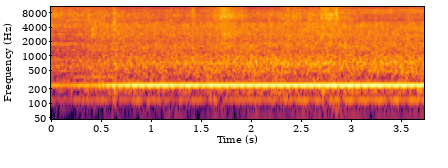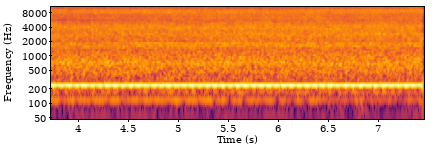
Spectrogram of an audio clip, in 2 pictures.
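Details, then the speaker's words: Central A/C outdoor condenser unit after repair, disconnect plugged back in: steady, even hum with firm low tone and smooth fan rush, no clicks or stalling; condenser runs normally. "well it hasn't blown up yet so I think we fixed it this one's saved"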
